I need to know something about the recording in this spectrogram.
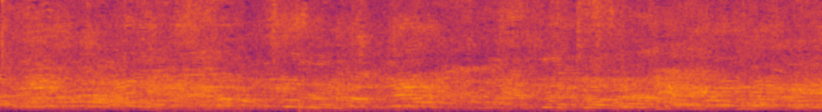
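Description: Crowd of spectators at a cage fight talking and shouting, many voices overlapping continuously.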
